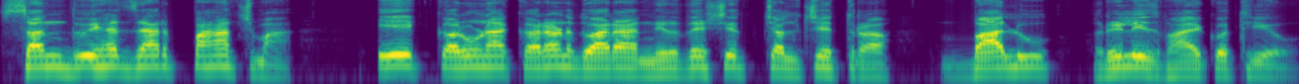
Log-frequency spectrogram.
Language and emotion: Nepali, neutral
